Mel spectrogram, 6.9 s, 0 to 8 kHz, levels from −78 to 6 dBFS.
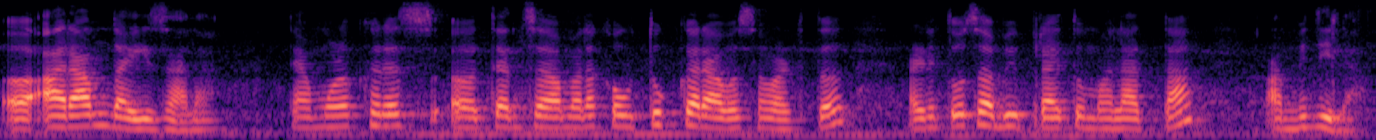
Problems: none marked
